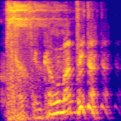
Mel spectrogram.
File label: objection jp; akihiko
